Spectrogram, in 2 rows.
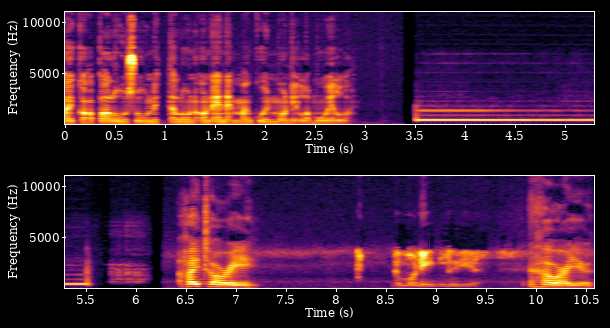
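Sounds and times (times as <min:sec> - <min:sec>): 
speech: 0:00.0 - 0:03.0, 0:06.4 - 0:07.3, 0:08.6 - 0:10.5
steady electronic telephone tone: 0:03.5 - 0:05.6.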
